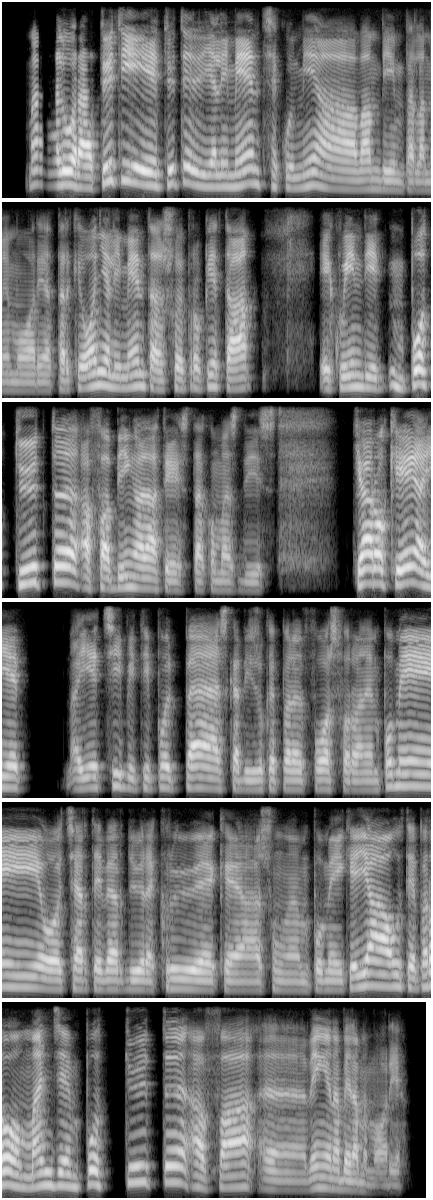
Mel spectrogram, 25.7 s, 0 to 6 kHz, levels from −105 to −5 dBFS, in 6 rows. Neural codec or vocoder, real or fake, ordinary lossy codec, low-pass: none; real; none; 5.4 kHz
